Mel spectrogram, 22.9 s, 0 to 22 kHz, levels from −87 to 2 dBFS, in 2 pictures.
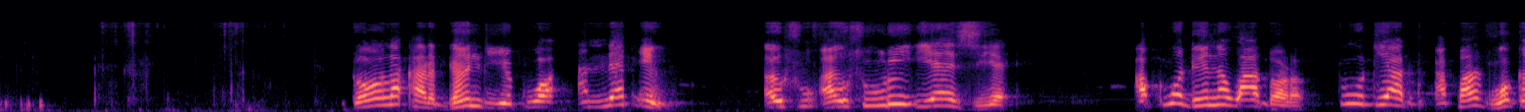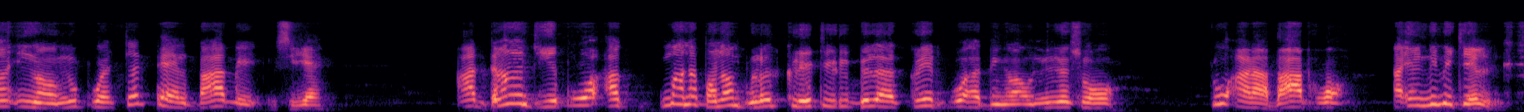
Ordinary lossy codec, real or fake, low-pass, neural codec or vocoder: Opus, 32 kbps; fake; 9.9 kHz; codec, 32 kHz, 1.9 kbps, SNAC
